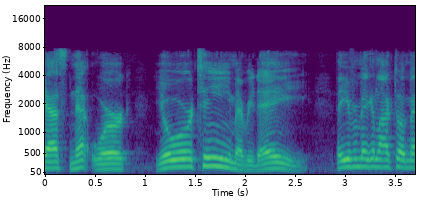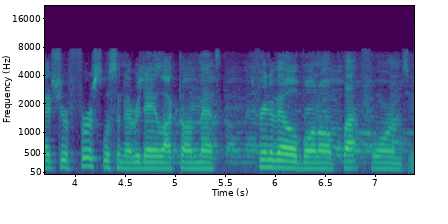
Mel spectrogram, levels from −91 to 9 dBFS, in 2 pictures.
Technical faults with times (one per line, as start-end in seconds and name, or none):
3.64 concealed Bluetooth headset packet loss
4.35-7.40 feedback echo between two devices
